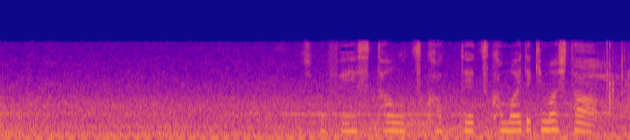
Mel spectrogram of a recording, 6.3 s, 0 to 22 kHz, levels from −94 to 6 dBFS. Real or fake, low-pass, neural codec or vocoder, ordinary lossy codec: real; 7.2 kHz; none; none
